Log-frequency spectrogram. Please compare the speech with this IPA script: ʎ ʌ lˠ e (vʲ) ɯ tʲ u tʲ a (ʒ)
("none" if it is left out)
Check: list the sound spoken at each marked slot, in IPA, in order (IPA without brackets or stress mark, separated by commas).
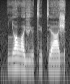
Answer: vʲ, ʒ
